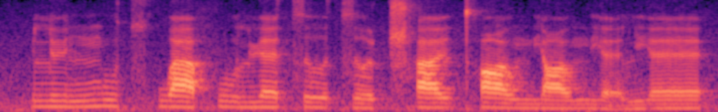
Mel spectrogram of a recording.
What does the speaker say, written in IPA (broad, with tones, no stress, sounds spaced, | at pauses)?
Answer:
l y˨˦ n m u˥˨ t͡sʰ w ä˥˨ f u˥˨ l ɥ ɛ˥˨ t͡s ɹ̩˥˨ t͡s ɹ̩˨˦ ʈ͡ʂʰ a˦ ɪ̯ t̪ʰ ɑ˥˨ ʊ̯ m j ɑ˨˦ ʊ̯ n̪ j ɛ̰˨˩ l j ɛ˦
